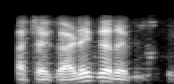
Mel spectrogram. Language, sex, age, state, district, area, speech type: Sindhi, male, 30-45, Delhi, South Delhi, urban, conversation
